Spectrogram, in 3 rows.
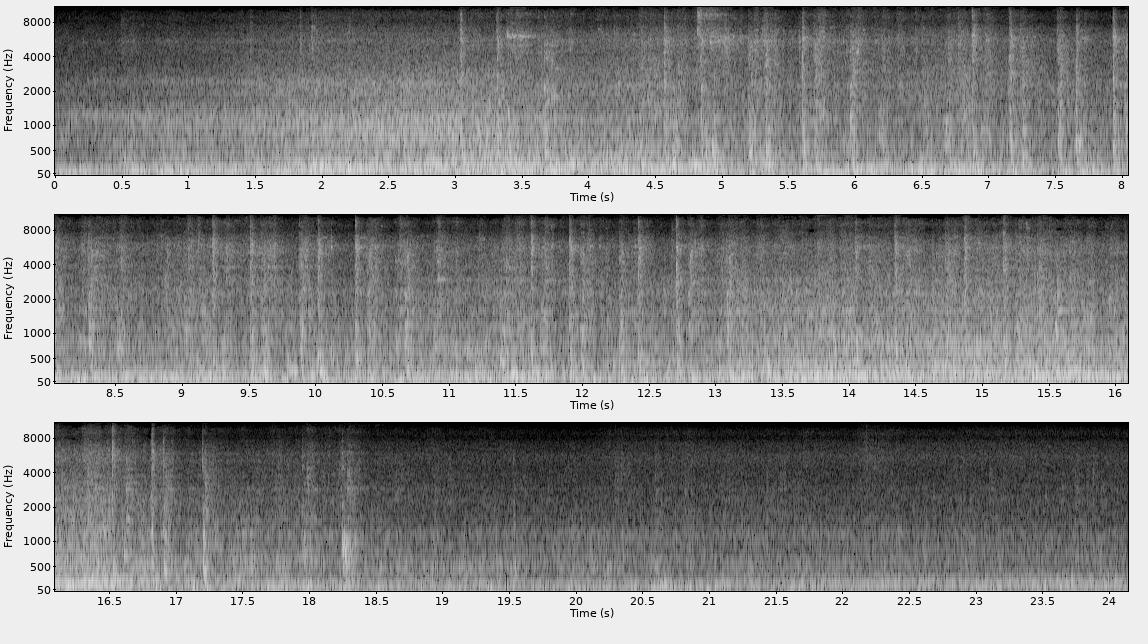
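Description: Diesel train passing close by, its wheels clacking over the rail joints over a low engine hum, then fading away after about 17 seconds.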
